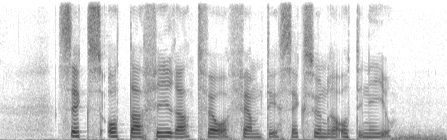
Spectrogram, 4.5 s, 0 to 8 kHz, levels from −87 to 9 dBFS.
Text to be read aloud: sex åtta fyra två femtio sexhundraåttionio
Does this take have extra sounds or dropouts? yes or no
no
